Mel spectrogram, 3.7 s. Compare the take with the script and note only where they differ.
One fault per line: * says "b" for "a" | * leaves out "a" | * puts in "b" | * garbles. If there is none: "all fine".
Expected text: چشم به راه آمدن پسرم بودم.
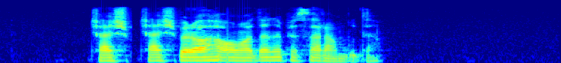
* puts in "چشم"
